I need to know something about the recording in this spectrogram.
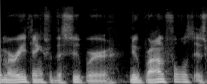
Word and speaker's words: New Braunfels: New Braunfels is pronounced New Braunfels.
